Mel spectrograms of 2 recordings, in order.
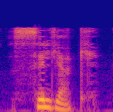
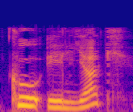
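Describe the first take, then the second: First: It begins with a single 'say' sound. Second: It begins with a separate 'ko-ay' sound. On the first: This is how the word is actually pronounced. The speaker calls it right. "mais en fait ça se prononce cœliaque" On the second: This is how the word is written. The speaker calls it wrong. "ça s'écrit coéliaque"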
